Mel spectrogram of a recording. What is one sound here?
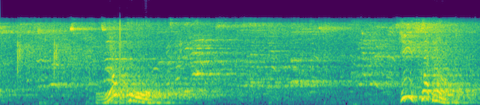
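A basketball bounces on a court.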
